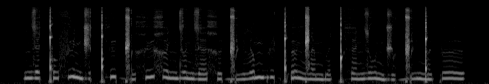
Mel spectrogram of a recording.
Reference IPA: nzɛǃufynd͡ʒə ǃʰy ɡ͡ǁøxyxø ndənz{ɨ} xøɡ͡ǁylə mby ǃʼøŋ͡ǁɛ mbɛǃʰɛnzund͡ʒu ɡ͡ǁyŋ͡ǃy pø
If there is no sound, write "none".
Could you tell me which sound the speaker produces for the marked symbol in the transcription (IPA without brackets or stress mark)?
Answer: ɛ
